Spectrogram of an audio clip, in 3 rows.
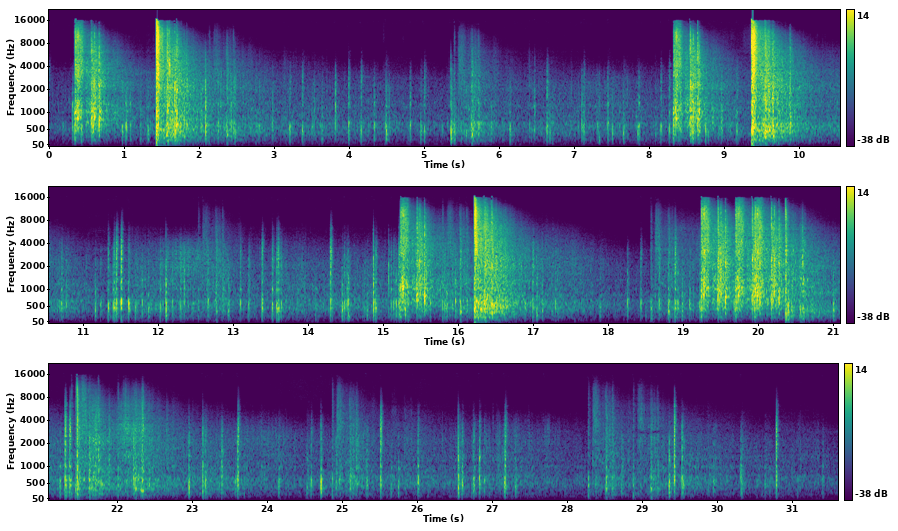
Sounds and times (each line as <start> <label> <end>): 0.0 firework 31.6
